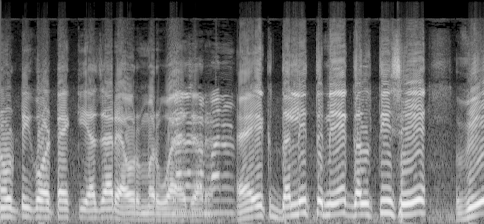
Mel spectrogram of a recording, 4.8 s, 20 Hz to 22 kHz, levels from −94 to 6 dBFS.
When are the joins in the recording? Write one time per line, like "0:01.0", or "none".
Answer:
0:02.3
